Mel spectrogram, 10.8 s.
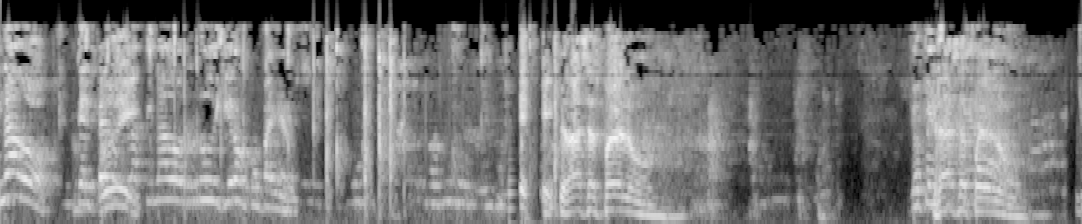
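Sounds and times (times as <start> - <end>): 
speech: 0.0 - 6.8, 9.1 - 10.8
applause welcoming a guest: 3.1 - 4.1.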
